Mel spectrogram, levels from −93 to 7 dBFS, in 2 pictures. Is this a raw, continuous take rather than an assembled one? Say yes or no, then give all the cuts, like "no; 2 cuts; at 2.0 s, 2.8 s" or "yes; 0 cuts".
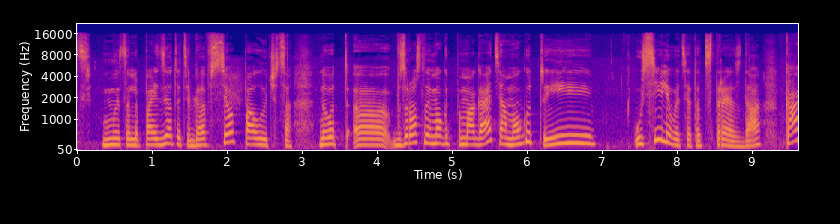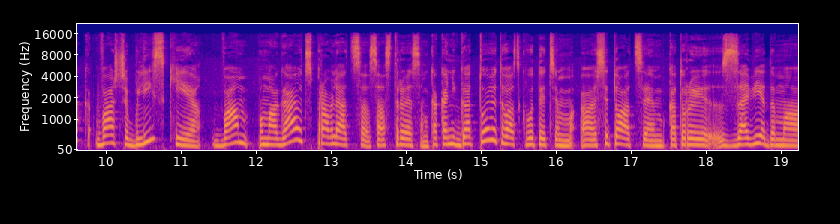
no; 1 cut; at 9.4 s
